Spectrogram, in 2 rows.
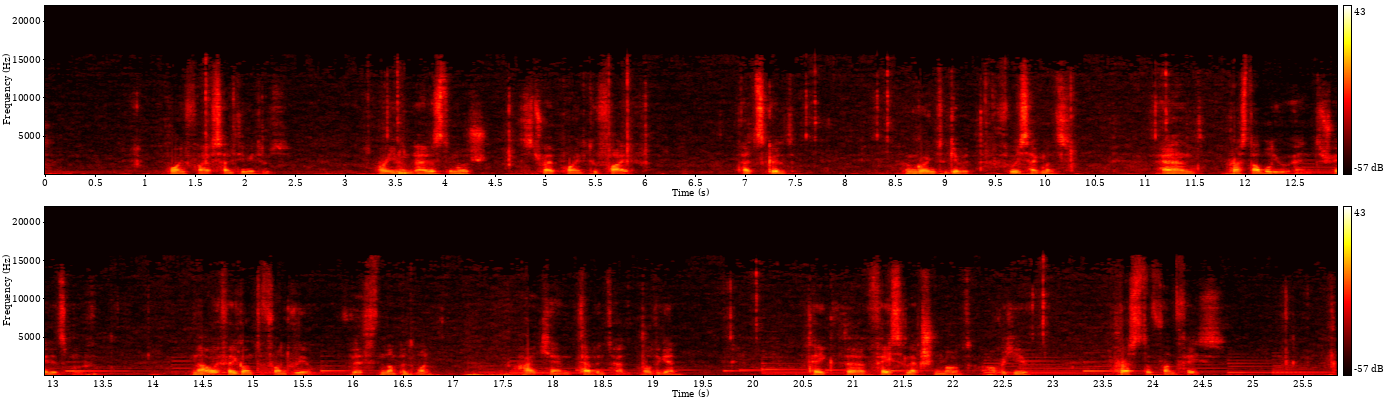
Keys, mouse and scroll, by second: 3.6-6.6 drag, 7.7-9.1 drag, 10.3 w, 12.7-13.4 middle drag, 13.4-13.7 scroll down 1, 13.7-14.8 middle drag, 14.8 KP_1, 16.8-18.4 scroll up 1, 18.4 Tab, 19.9 click, 22.9 right click.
